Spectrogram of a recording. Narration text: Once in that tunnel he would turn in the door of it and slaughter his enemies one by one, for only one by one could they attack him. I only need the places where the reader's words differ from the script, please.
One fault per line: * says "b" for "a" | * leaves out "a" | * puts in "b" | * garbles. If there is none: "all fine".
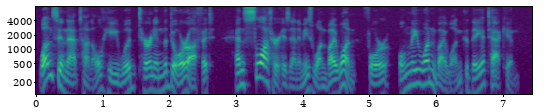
* says "off" for "of"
